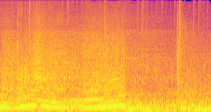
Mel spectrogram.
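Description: Motorcycle engine revving, its pitch rising and falling in several long swells, then cutting off abruptly about two and a half seconds in. A lower, rougher rumble with a few sharp ticks follows.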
